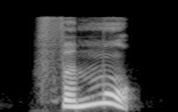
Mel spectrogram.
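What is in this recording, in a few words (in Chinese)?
"坟墓", Chinese; HSK6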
